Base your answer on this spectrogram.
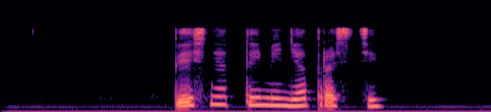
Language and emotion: Russian, neutral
